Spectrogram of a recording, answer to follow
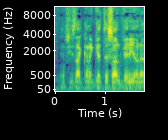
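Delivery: usual speaking voice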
